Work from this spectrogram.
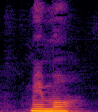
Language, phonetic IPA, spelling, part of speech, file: Czech, [ˈmɪmo], mimo, preposition, Cs-mimo.ogg
- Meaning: 1. outside of, out of 2. aside from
